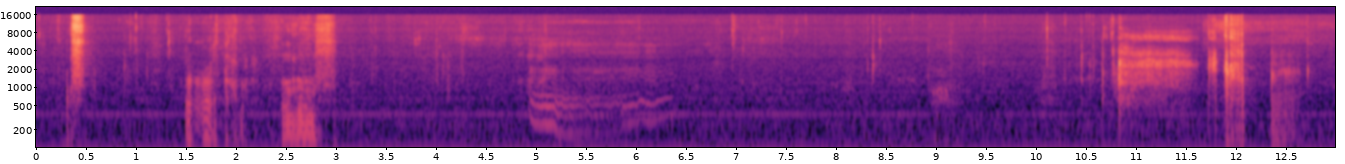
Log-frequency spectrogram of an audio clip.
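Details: A new puppy playing indoors with Rigby, the household dog, in a small room: short noisy yips and growls near the start, a drawn-out wavering whine in the middle, then sharp bursts near the end, with faint human voices.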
